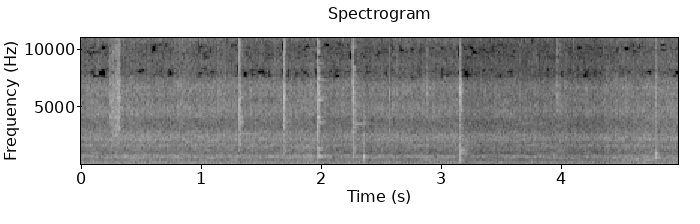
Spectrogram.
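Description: Catla carp being cut on upright bonti blades: irregular sharp clicks and scrapes of flesh, bone and scales against the steel, over a steady low rumble.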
